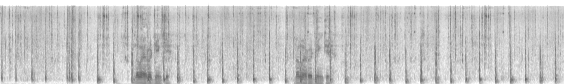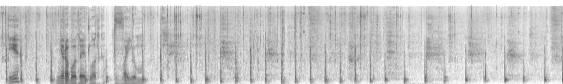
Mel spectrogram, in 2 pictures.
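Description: Footsteps thud on hollow wooden planks.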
